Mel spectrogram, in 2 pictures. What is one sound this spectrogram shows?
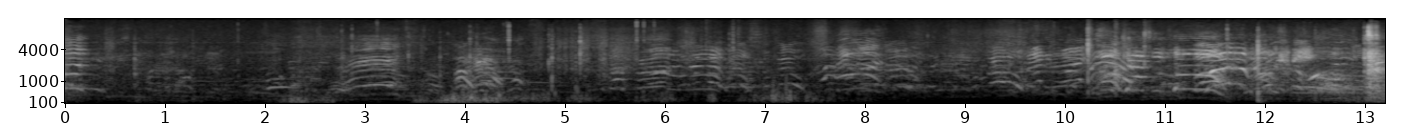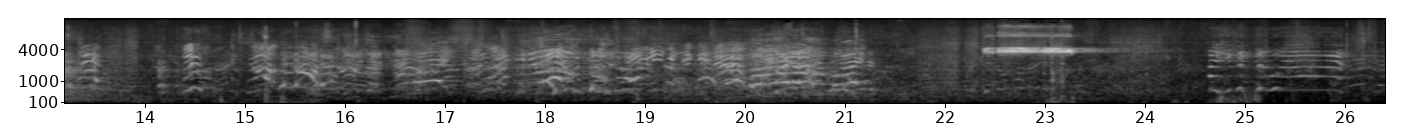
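Girls shout and call out across an open field.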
